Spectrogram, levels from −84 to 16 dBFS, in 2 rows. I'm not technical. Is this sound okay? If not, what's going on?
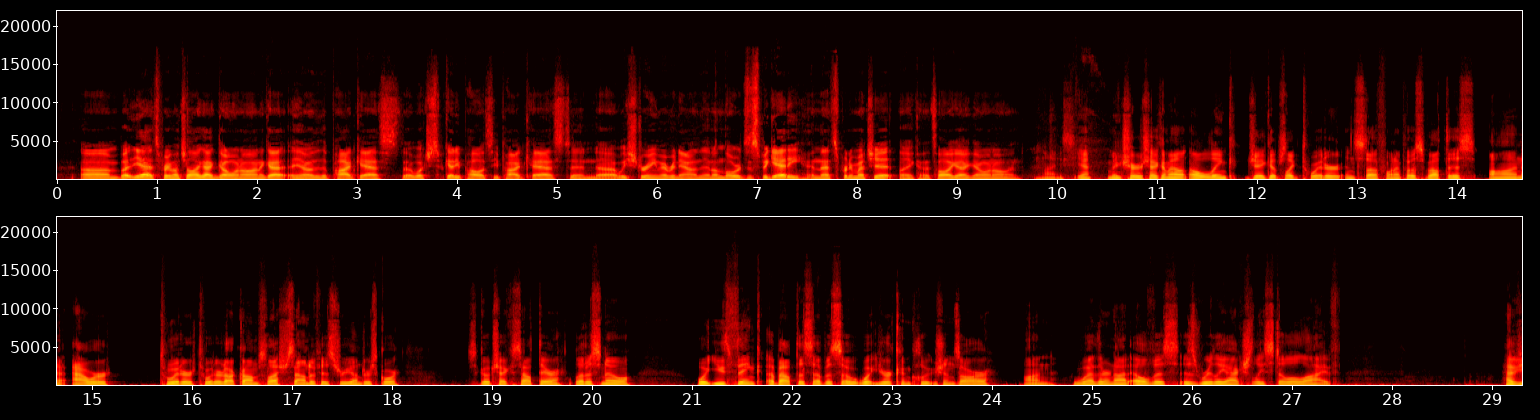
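Yes, nothing here sounds wrong, so you can relax about it.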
